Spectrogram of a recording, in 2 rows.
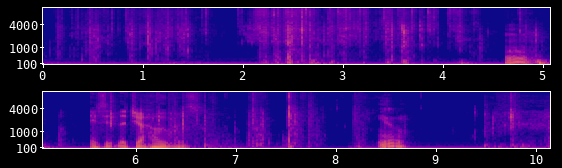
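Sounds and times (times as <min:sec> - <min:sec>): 
white paper envelope being opened: 0:00.0 - 0:04.4, 0:05.6 - 0:08.4
speech: 0:04.6 - 0:06.8, 0:08.4 - 0:08.8.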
